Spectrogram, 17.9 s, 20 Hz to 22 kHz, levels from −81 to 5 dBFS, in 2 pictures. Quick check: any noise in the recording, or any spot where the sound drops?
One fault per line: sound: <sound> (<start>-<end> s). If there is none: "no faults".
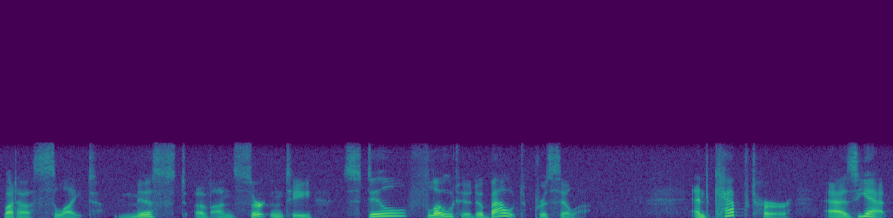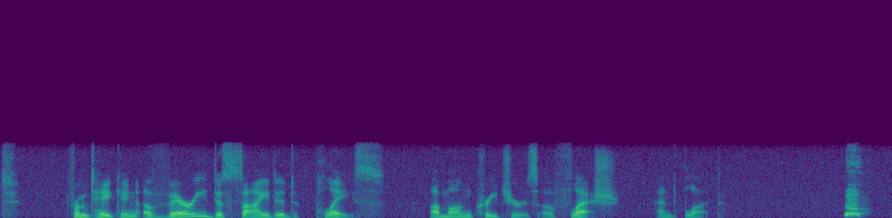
sound: bark (17.4-17.7 s)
